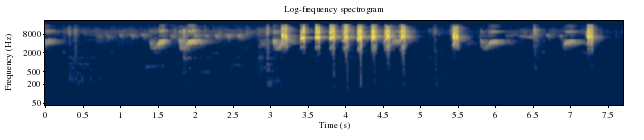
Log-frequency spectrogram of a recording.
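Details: Red-billed blue magpie lure sound: soft whistled slurs open the recording, then a rapid chatter of about nine sharp harsh notes, followed by isolated rasps and more high whistles.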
